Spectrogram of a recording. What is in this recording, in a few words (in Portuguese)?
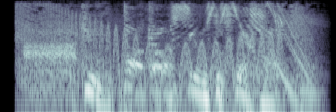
Aqui Toca O Seu Sucesso, Vinhetas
